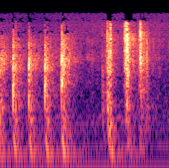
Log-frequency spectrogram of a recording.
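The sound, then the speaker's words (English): Two quick bursts of firm knocking on a wooden door in an alley, the door of radio announcer Kenny Delmar, four sharp raps then a pause and three more, fairly loud with no voices. “Somebody's pounding on my portal.”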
